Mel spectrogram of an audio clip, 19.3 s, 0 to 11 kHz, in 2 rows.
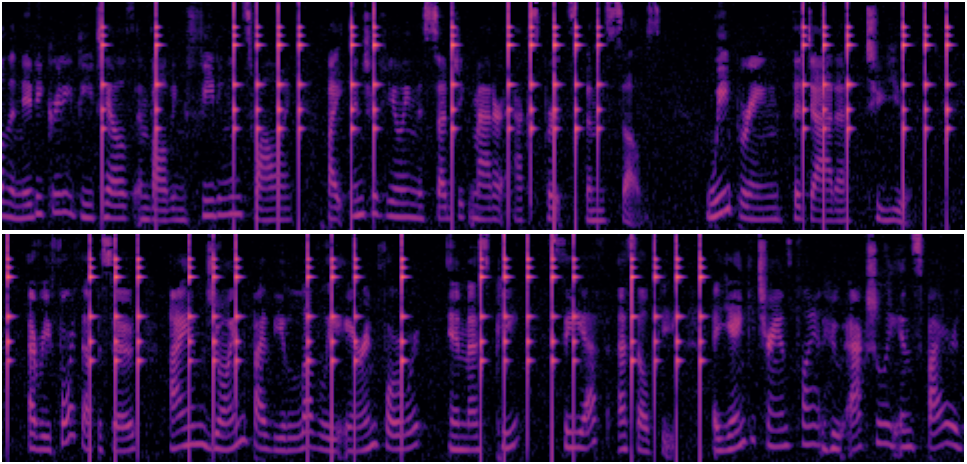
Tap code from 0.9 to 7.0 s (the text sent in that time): ARE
